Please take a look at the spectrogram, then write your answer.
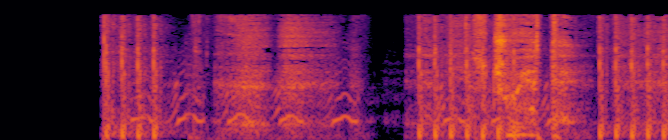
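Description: Distant gunshots from a firing squad crack in two rapid bursts of repeated shots, with a brief pause between them, while a voice gasps and groans over the firing.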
